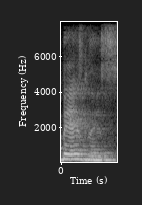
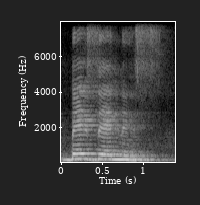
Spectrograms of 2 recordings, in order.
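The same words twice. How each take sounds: First: No vowel is pronounced after the S sound. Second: A vowel is pronounced after the S sound. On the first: The speaker calls it right. "It's simply what? Business" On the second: The speaker calls it wrong. "We do not say business"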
